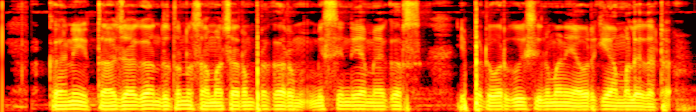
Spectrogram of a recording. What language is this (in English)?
Telugu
